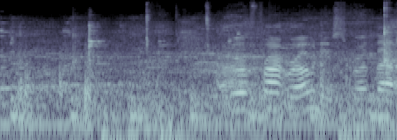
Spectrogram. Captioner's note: glasses clanking over rhythmic hard rock music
